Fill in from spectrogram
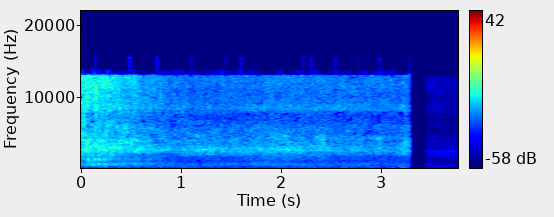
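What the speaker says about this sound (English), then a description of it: "here the fish is getting fried" Fish fries in a pan with a steady, loud, close sizzling hiss that holds for over three seconds, then cuts off abruptly into quiet.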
